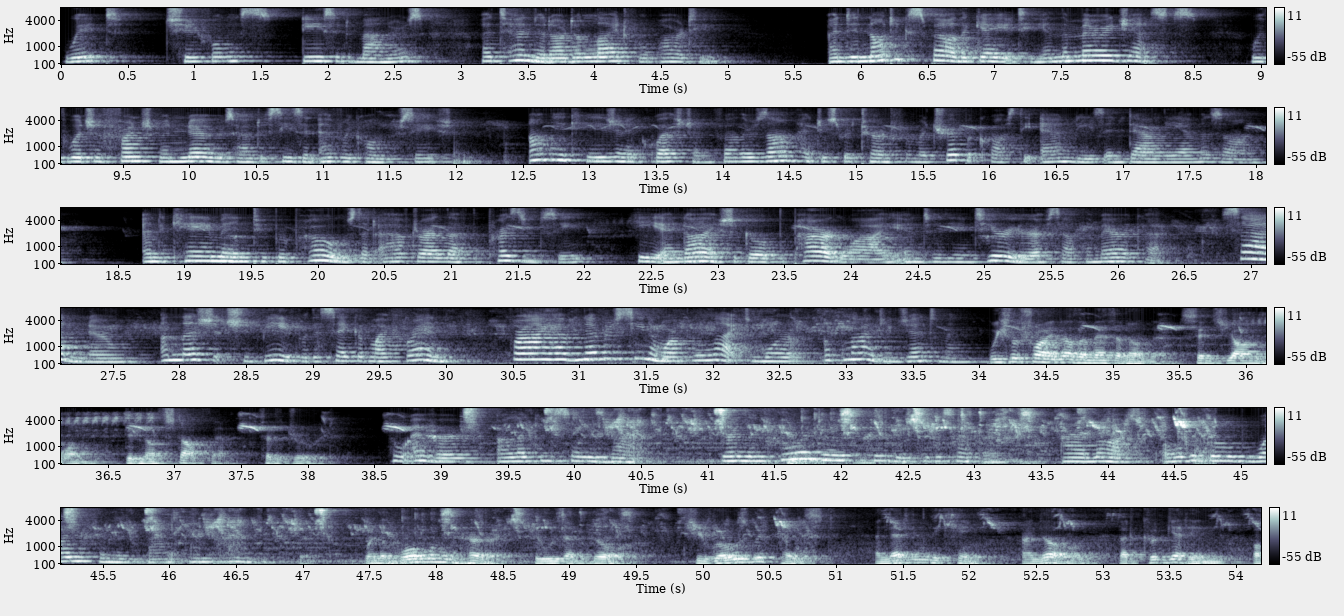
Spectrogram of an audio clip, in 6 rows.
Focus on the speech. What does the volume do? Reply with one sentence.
The loudness of the speech stays about the same.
